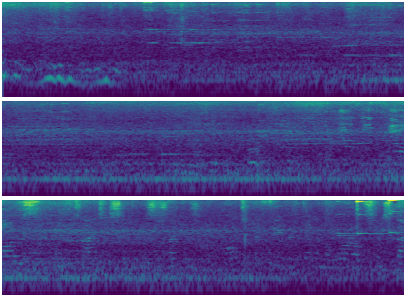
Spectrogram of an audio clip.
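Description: Tunnel car wash machinery running behind glass: a steady low hum that swells a few seconds in and holds, with faint background voices and one sharp click near the end.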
